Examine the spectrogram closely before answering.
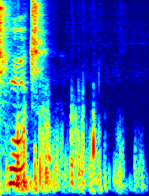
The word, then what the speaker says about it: goed: It is Goed. So good is pronounced goed.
